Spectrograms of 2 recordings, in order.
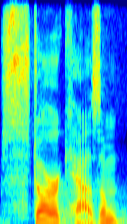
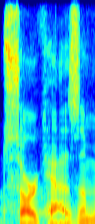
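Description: First: The word starts with an st sound. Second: The word starts with a plain s sound. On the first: The speaker calls it wrong. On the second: The speaker calls it right.

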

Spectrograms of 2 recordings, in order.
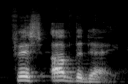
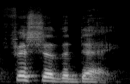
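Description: First: Each word is said clearly and separately. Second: The words are slurred together like one word.

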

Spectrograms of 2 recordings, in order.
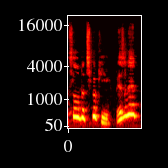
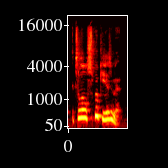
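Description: First: It ends rising, like a question. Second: It ends falling, like a statement.

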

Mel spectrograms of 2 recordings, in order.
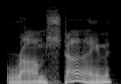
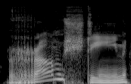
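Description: First: The R at the start is not rolled. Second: The R at the start is rolled. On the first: "without rolling the R" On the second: "a band that I always referred to as"

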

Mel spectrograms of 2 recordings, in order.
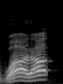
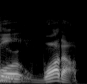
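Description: First: The middle sound is a clear T. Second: The middle sound is a soft D. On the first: "I hear a T there" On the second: "Two D's?"

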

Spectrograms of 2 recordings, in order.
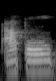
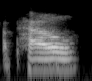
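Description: First: The name sounds like the word 'apple'. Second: The name does not sound like 'apple'. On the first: The speaker calls it wrong. "Some people like to say Apple, but that's not the correct pronunciation" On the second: The speaker calls it right. "that's not the correct pronunciation"

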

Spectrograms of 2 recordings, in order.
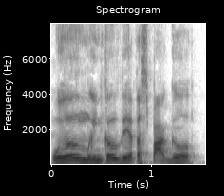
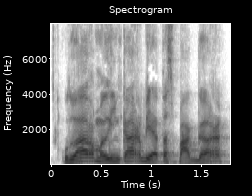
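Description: First: The r sounds are pronounced as l sounds. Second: The r sounds are pronounced as r sounds. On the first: "kalau yang cadel bener-bener cadel ya, dia kan ngomongnya gini" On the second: "Masih bisa"

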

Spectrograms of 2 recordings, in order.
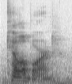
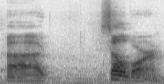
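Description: First: The name begins with a hard K sound. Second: The name begins with a soft S sound. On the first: This is how the show says it. "with a hard C" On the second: This is how the group had been saying it. "as we were calling him"

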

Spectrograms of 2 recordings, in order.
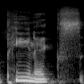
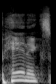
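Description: First: The name sounds like the word 'penis'. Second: The name does not sound like 'penis'. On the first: "or Penix, if you're Ryan Ratchford. ... He just wanted to say penis" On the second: "My boy, Michael Penix"

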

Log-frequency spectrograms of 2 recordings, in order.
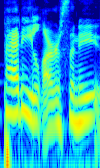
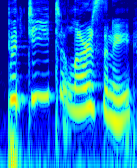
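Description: First: The first word sounds like 'petty'. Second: The first word sounds like 'petite'. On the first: The speaker calls it right. "it's called petty larceny" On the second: The speaker calls it wrong. "not petite larceny"

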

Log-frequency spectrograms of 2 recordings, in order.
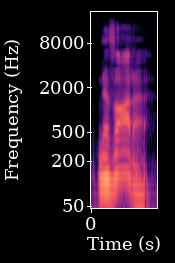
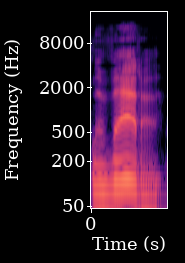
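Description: First: It is said the New England way. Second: It is said the local way. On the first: The speaker calls it wrong. "I'm from New England, so I pronounce" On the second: The speaker calls it right. "how it's supposed to be pronounced"

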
